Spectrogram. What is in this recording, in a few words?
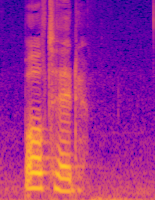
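"bolted", US English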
